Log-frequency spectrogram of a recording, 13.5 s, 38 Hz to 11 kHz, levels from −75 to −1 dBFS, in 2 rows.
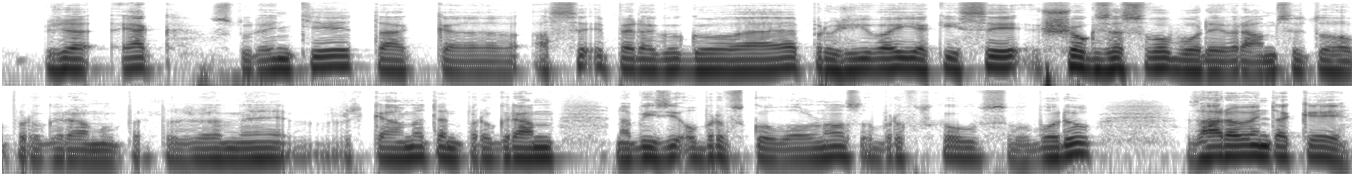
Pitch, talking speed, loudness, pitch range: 115 Hz, 125 wpm, -20 LUFS, 105-125 Hz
